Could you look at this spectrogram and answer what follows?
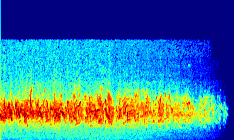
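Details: Hooded siskin song: a continuous, dense, high-pitched twittering jumble of rapid chirps and buzzy trills, fading out toward the end.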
